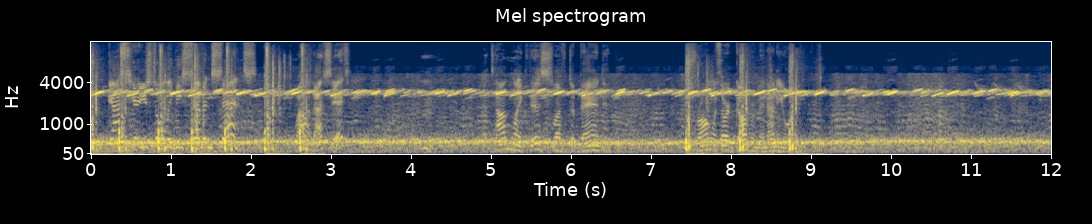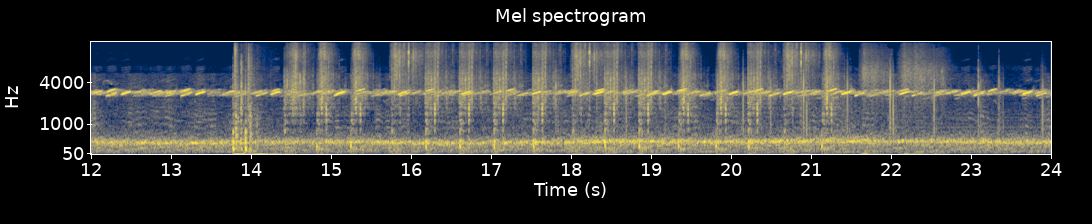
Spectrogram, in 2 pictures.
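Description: Footsteps tread quickly on hard ground.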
